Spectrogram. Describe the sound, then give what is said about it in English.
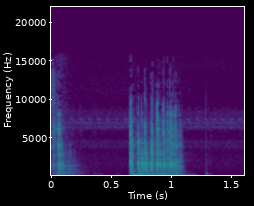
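Percentile dice (D100) clatter across a hard tabletop, a brief tap first, then a loud rattling tumble lasting about half a second, ending with a single faint click as they settle, the roll coming up 100. “Somebody roll me a D100 percentile dice.”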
